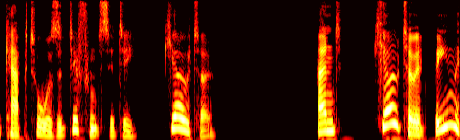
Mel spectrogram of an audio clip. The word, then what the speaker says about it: Kyoto: Now, Kyoto in Japanese is pronounced as Kyoto.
